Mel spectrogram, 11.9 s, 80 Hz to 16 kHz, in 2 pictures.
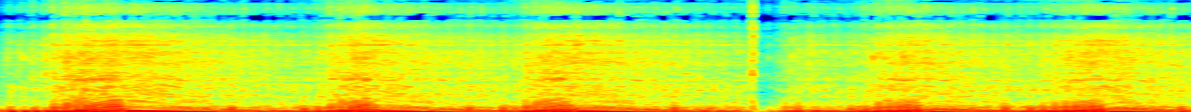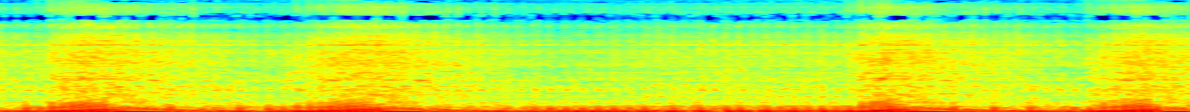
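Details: Triumph T140 twin, hard to start, dead battery, oil pretty low, lots of smoke: repeated throttle blips roughly every second rise unevenly and fall away raggedly, struggling to settle. Runs rough, cause unconfirmed.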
